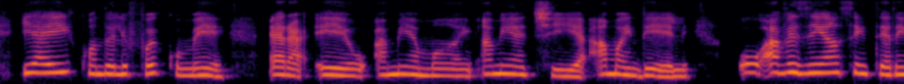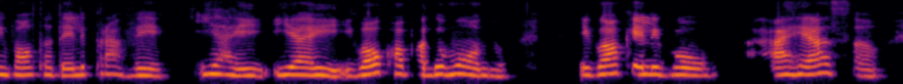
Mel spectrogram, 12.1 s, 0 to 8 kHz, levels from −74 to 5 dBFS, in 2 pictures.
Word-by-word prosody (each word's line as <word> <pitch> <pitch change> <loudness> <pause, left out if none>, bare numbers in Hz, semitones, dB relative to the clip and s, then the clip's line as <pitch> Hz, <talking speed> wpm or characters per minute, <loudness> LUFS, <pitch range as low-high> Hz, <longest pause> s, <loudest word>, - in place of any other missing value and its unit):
e 290 - 0
aí 295 +2 +2
quando 260 -4 -4
ele 250 0 +1
foi 260 +3 -2
comer, 215 -7 -3 0.3
era 225 -4 +1
eu, 210 -3 0
a 225 - -4
minha 240 0 +1
mãe, 205 -2 -4
a 250 +1 -3
minha 255 -3 +1
tia, 190 -5 -3
a 250 - -2
mãe 240 -5 0
dele, 185 -2 -2 0.3
o 290 0 -1
a - - +4
vizinhança 290 0 +1
inteira 250 -3 -1
em 235 - +2
volta 225 +1 -1
dele 210 +2 -1
pra 250 +1 -6
ver, 205 -1 -2 0.2
e 255 +2 +1
aí, 210 -4 0
e 230 +1 +3
aí 220 -4 +3
igual 235 +8 +5
Copa 255 -4 -1
do 240 +1 +2
Mundo, 210 -7 0 0.5
igual 240 +4 +5
aquele 245 -4 +3
gol, 215 -2 0 0.4
a 220 - +6
reação. 235 -5 +1
230 Hz, 195 wpm, -21 LUFS, 210-255 Hz, 0.5 s, a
